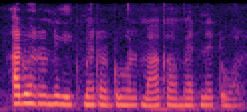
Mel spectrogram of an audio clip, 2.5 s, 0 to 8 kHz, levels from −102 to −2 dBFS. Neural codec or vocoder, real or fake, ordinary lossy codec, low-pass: vocoder, 24 kHz, 100 mel bands, Vocos; fake; none; 7.2 kHz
